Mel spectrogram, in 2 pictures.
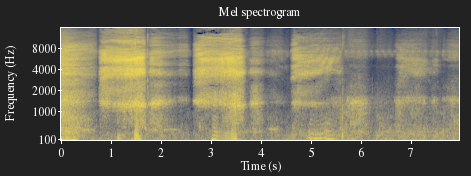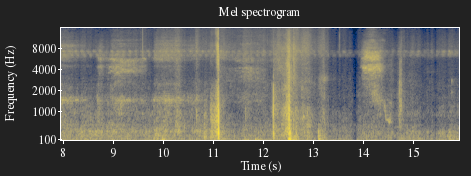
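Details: Loud, harsh inhaled snores with a whistling edge at first, then quieter noisy breaths, about 30 a minute; snoring.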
